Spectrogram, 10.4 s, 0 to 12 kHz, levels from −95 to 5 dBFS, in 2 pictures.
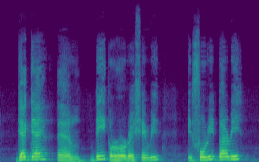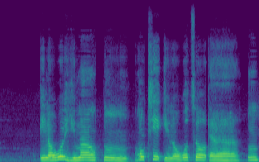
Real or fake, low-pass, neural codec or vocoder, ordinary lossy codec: fake; none; codec, 24 kHz, 0.9 kbps, WavTokenizer, medium music audio release; none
